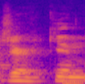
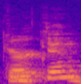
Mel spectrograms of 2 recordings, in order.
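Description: First: The word begins with a soft j sound. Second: The word begins with a hard g sound. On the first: The speaker calls it wrong. "the word is not Jerkin" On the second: The speaker calls it right. "The word is Gherkin"

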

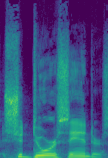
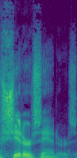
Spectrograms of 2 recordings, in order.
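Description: First: The name is said slowly and carefully. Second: The name is said quickly and run together. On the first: The speaker calls it right. "It's Shedeur Sanders" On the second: The speaker calls it wrong. "Everyone says it too fast"

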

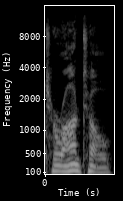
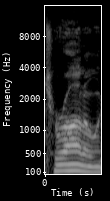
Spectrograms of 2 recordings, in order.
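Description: First: Every sound of the word is pronounced. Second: Some sounds are dropped from the word.

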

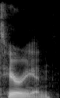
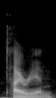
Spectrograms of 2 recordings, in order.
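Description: First: The first syllable does not sound like 'tire'. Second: The first syllable sounds like 'tire'. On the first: This is the name as used in the TV series. "In the series, they call him Tyrion" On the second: This is the name as read in the books. "that's what the city's called. Tyre"

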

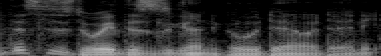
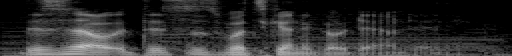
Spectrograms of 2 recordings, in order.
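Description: First: It is said in a put-on voice. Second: It is said in his natural voice.

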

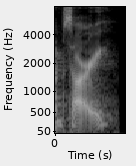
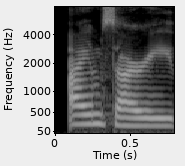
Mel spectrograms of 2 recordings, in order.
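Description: First: The apology sounds rushed and dismissive. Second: The apology sounds calm and sincere.

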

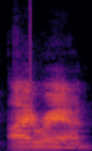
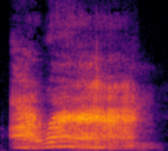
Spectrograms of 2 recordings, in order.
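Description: First: The word is said plainly without extra emphasis. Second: The word is said loudly with strong emphasis. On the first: The speaker calls it right. "You're just like" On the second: The speaker calls it wrong. "you're not"

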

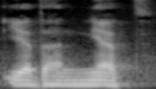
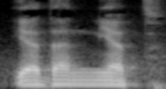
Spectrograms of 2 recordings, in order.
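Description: First: The two words merge into one with a d. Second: The same.

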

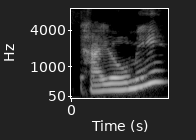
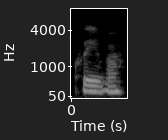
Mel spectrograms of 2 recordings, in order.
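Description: First: The name is said with three syllables. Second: The name is said with two syllables. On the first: The speaker calls it wrong. "us Brits look at it and go" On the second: The speaker calls it right. "you pronounce it Quiva"

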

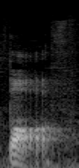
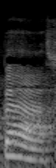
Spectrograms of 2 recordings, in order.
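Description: First: Bath is said with a British-style vowel. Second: Bath is said with an American-style vowel. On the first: The speaker calls it right. "it's Bath" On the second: The speaker calls it wrong. "it's not Bath"

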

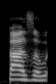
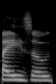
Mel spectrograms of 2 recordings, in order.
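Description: First: The first vowel is short, as in 'bad'. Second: The first vowel is long, as in 'bay'. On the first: The speaker calls it right. "It's Basil" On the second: The speaker calls it wrong. "It's not Basil. There's no magic E in there"

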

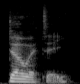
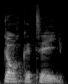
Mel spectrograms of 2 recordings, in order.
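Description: First: The name has no k sound in the middle. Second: The name has a k sound in the middle. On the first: The speaker calls it right. "There's no C or K in it, so it's Doherty" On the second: The speaker calls it wrong. "I thought it was Doherty, but it's not Doherty because it's not a CK"

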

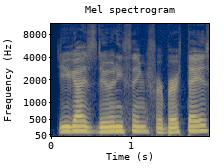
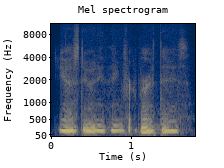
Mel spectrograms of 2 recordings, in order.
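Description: First: It is said slightly louder than before. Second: It is said very quietly, almost inaudibly.

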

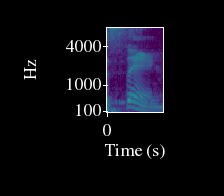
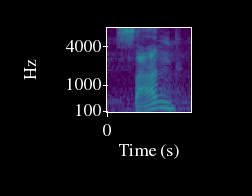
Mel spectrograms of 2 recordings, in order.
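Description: First: The word is said with an American accent. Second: The word is said with a Nigerian accent. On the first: "Americans, they sang" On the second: "I like Nigerian English. We pronounce words the way they are written"

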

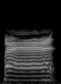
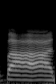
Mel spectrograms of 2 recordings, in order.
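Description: First: The bleat is made with the tongue out. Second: The bleat is made with a normal mouth. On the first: It imitates a goat. "if you go baa with your tongue out, baa, it's a goat" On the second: It imitates a sheep. "if you go baa normally, it's a sheep"

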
